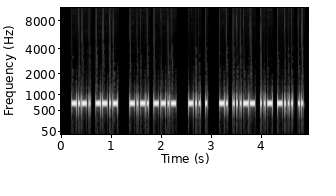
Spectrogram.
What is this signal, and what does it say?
Morse code, heard as a keyed tone, about 45 wpm, 700 Hz. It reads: CQ CQ DE N3UBI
